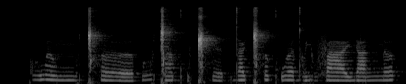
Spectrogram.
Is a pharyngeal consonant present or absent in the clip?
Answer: absent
